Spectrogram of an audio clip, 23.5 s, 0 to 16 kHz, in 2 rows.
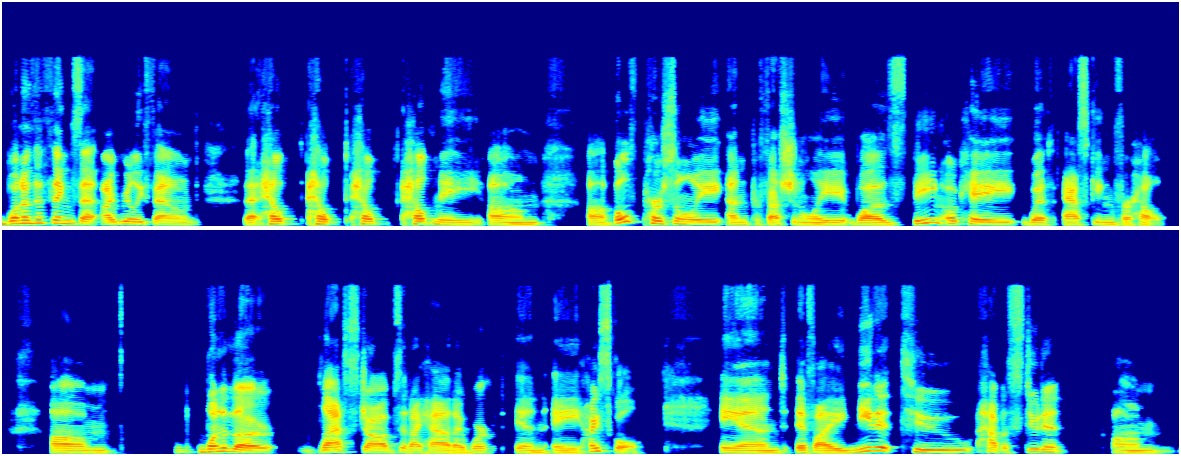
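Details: Adult woman who stutters, an NSA member for 17 years; stuttering.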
